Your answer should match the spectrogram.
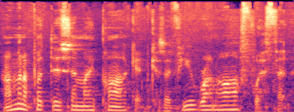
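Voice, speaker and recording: A man's voice: mid-range voice, brisk, slight background noise. A man improvising an ASMR roleplay as a goofy, reassuring doctor, rambling casually and joking as he goes.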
